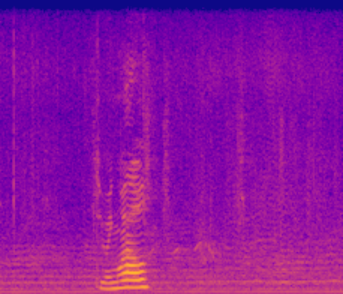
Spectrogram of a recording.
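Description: A steady, close hum of honey bees buzzing on open comb during an Australian hive inspection, briefly interrupted by a short spoken phrase in the middle.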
